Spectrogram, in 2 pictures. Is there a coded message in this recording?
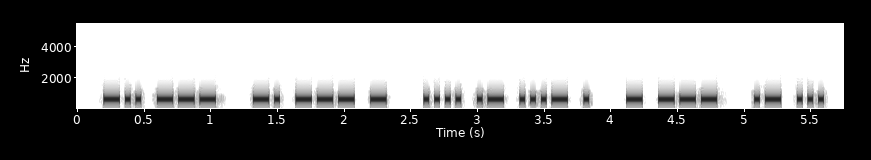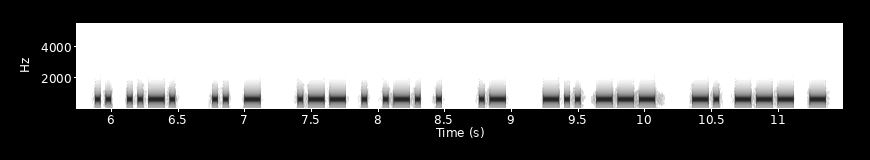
Yes: Morse code from 0.2 to 11.4 s, heard as a keyed tone, about 30 wpm, 600 Hz. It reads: DO NOT HAVE TO AS IF IT WERE A DO NOT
